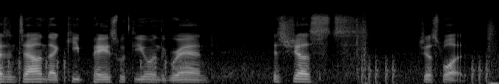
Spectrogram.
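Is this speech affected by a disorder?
No.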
